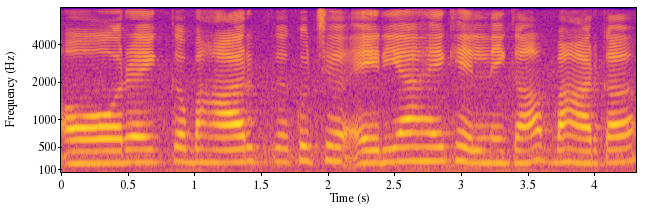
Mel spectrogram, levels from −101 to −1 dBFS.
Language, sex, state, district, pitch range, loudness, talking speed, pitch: Hindi, female, Chhattisgarh, Raigarh, 220-250 Hz, -14 LUFS, 140 wpm, 230 Hz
